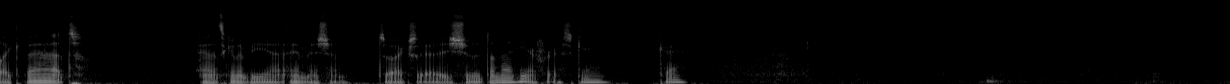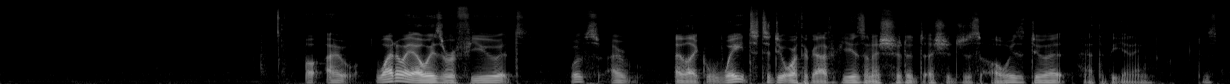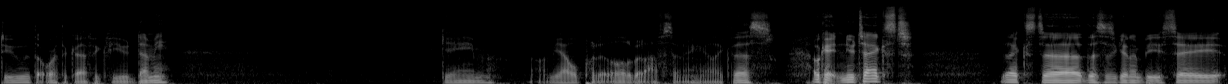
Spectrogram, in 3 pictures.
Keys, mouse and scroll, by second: 1.5 click, 2.0 click, 4.1 click, 4.8 click, 6.2 click, 6.8 click, 8.6 typing, 11.3 typing, 13.9 typing, 15.4-16.7 typing, 19.5 typing, 20.8 typing, 27.0 typing, 33.3 a, 36.1 Tab.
